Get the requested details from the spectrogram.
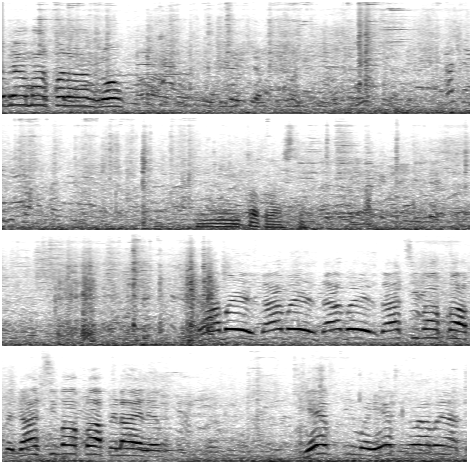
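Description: People chatter in the background outdoors.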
